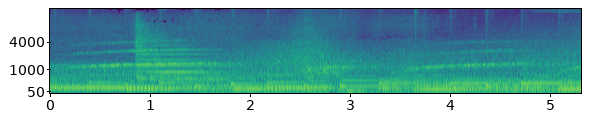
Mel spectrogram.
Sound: bell chiming; emergency vehicle siren ringing

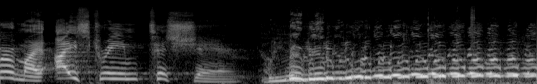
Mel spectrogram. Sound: both blubbering

